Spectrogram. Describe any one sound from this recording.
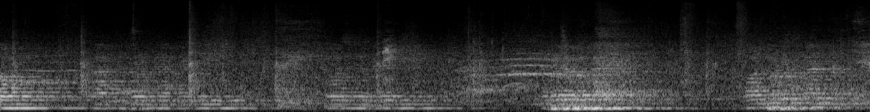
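A middle-aged man speaks steadily into a microphone, heard through a loudspeaker in an echoing room.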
